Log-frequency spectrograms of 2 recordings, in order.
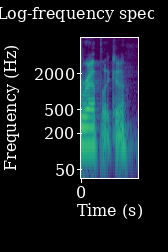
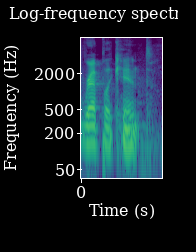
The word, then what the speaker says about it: replicant: replica I don't applicant replicant I don't want him to correct you but I'm saying it I'm saying it wrong you said replica twice now and it makes me want to kill myself replicant Rebecca it's Rachel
